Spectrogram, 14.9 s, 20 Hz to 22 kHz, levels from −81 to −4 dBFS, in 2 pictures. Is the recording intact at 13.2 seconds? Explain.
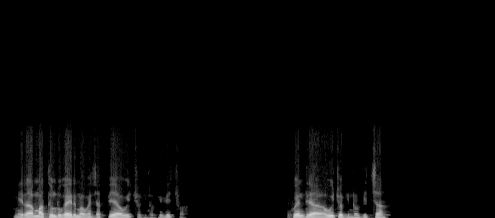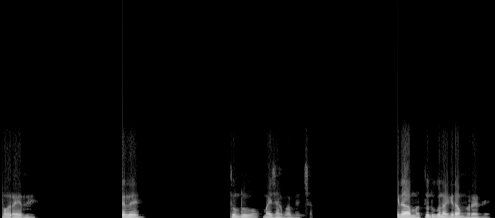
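No. At 13.2 seconds the speech is missing, because of a clipped start after a pause. After about 0.74 s of silence, the output device had gone idle and needed time to wake and lock again. About 613 ms of sound, from 12.78 to 13.39 s, never came out. Speech then resumes abruptly out of silence, with its opening sounds cut away.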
